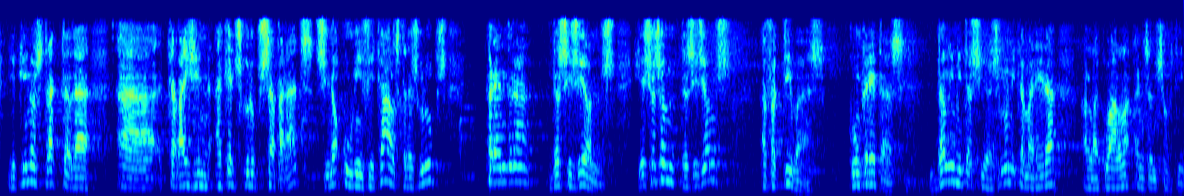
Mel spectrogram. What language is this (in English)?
Catalan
